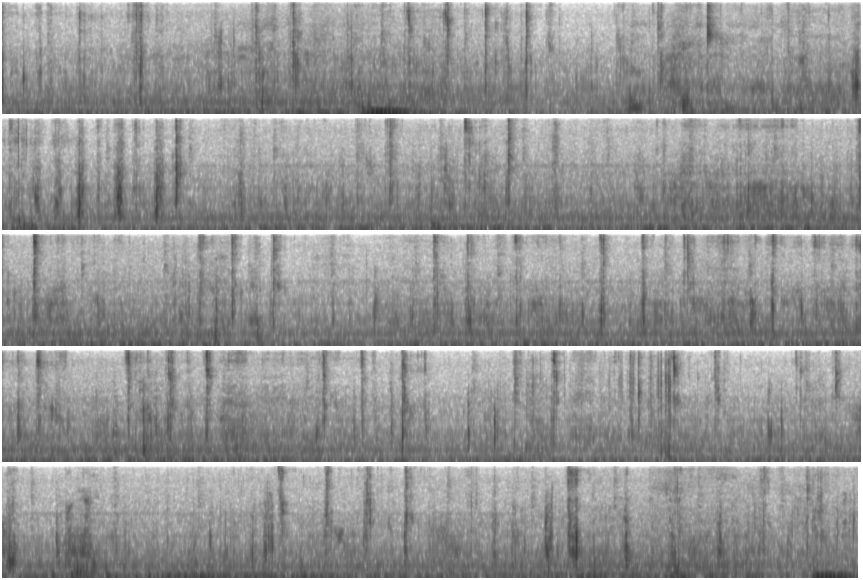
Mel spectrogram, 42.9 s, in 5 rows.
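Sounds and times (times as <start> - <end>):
crunching and chewing fried snack: 0.0 - 42.9
faint steady hum: 0.0 - 42.9.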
